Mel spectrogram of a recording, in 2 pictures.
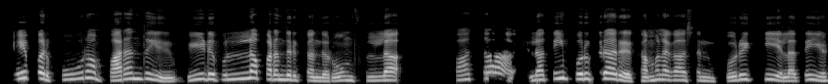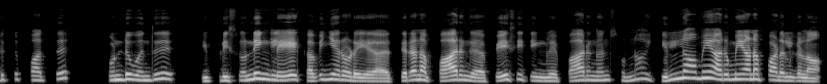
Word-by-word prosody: Paper 275 Hz, -3 st, +2 dB
பூரா 260 Hz, +7 st, -1 dB, 0.2 s
பறந்து, 255 Hz, +6 st, +3 dB, 0.4 s
வீடு 245 Hz, +3 st, +1 dB
ஃபுல்லா 255 Hz, +6 st, +2 dB
பறந்திருக்கு. 215 Hz, -4 st, +1 dB
அந்த 160 Hz, -1 st, +1 dB
ரூம் 185 Hz, +2 st, -1 dB
ஃபுல்லா. 185 Hz, +2 st, +1 dB, 0.7 s
பார்த்தா, 235 Hz, +5 st, -5 dB, 0.4 s
எல்லாத்தையும் 220 Hz, +8 st, 0 dB
பொறுக்கிறாரு, 250 Hz, -4 st, +3 dB, 0.2 s
கமலஹாசன். 195 Hz, -3 st, -2 dB, 0.2 s
பொறுக்கி 225 Hz, +6 st, -2 dB
எல்லாத்தையும் 175 Hz, +5 st, -2 dB
எடுத்து 210 Hz, +5 st, -8 dB, 0.2 s
பார்த்து, 200 Hz, +6 st, -4 dB, 0.5 s
கொண்டு 215 Hz, +4 st, +3 dB
வந்து, 200 Hz, +5 st, -1 dB, 0.5 s
இப்பிடி 175 Hz, +3 st, -2 dB
சொன்னீங்களே. 215 Hz, -2 st, +4 dB, 0.2 s
கவிஞருடைய 195 Hz, -5 st, +1 dB, 0.3 s
திறனப் 210 Hz, +3 st, +1 dB
பாருங்க. 200 Hz, 0 st, +4 dB, 0.2 s
பேசிட்டீங்களே! 180 Hz, -7 st, -1 dB, 0.2 s
பாருங்கன்னு 200 Hz, +2 st, -1 dB
சொன்னா, 185 Hz, +9 st, -5 dB, 0.3 s
எல்லாமே 290 Hz, +3 st, +3 dB
அருமையான 235 Hz, +1 st, +3 dB
பாடல்களாம் 165 Hz, -6 st, 0 dB
215 Hz, 110 wpm, -20 LUFS, 185-240 Hz, 0.7 s, சொன்னீங்களே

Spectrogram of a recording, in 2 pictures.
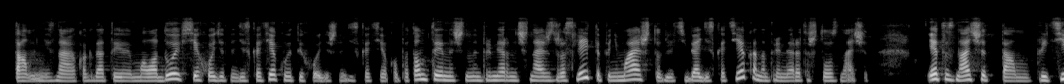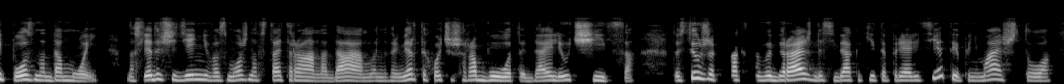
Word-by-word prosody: там, 165 Hz, +1 st, 0 dB
не 170 Hz, -, -8 dB
знаю, 165 Hz, -2 st, -3 dB
когда 175 Hz, +1 st, -5 dB
ты 170 Hz, -1 st, -4 dB
молодой, 170 Hz, +9 st, +2 dB
все 200 Hz, -, -1 dB
ходят 185 Hz, -2 st, -3 dB
на 165 Hz, -, -9 dB
дискотеку, 185 Hz, +5 st, -2 dB
и 185 Hz, -, -3 dB
ты 180 Hz, -, -7 dB
ходишь 170 Hz, -, -6 dB
на -, -, -11 dB
дискотеку. 170 Hz, -2 st, -10 dB
Потом 220 Hz, +6 st, 0 dB
ты 215 Hz, -2 st, +4 dB
нач 185 Hz, -1 st, -1 dB
например 190 Hz, +1 st, -2 dB
начинаешь 180 Hz, 0 st, -2 dB
взрослеть, 185 Hz, -, +1 dB
ты -, -, -3 dB
понимаешь, 205 Hz, +4 st, +2 dB
что 170 Hz, -, -3 dB
для 165 Hz, -1 st, -6 dB
тебя 180 Hz, +1 st, -1 dB
дискотека, 185 Hz, -, -2 dB
например, 175 Hz, -2 st, -5 dB
это 185 Hz, +1 st, -6 dB
что 175 Hz, -1 st, -4 dB
значит- 165 Hz, -1 st, -7 dB, 0.6 s
это 235 Hz, +1 st, +6 dB
значит 210 Hz, +1 st, +3 dB
там 160 Hz, -1 st, -3 dB
прийти 190 Hz, +7 st, +1 dB
поздно 210 Hz, -1 st, +3 dB
домой. 180 Hz, -3 st, -1 dB, 0.2 s
На 180 Hz, -, -7 dB
следующий 210 Hz, +4 st, +2 dB
день 215 Hz, +4 st, +4 dB
невозможно 200 Hz, 0 st, -1 dB
встать 200 Hz, 0 st, -2 dB
рано, 175 Hz, -4 st, +1 dB
да, 170 Hz, +2 st, +3 dB
ам, 160 Hz, +1 st, -6 dB
например, 170 Hz, +7 st, -1 dB
ты 220 Hz, -, -5 dB
хочешь 200 Hz, +1 st, -3 dB
работать, 185 Hz, -5 st, +2 dB
да, 170 Hz, +3 st, +1 dB
или 190 Hz, -1 st, +2 dB
учиться. 195 Hz, -3 st, +1 dB, 0.4 s
То -, -, -9 dB
есть 185 Hz, -1 st, -4 dB
ты 290 Hz, -, +6 dB
уже 245 Hz, -5 st, +2 dB
как-то 210 Hz, -2 st, -3 dB
выбираешь 200 Hz, +5 st, +6 dB
для 195 Hz, -1 st, -3 dB
себя 195 Hz, +1 st, 0 dB
какие-то 190 Hz, 0 st, -6 dB
приоритеты 190 Hz, -, -1 dB
и -, -, +3 dB
понимаешь, 195 Hz, +5 st, -1 dB
что, 175 Hz, -2 st, -4 dB
185 Hz, 185 wpm, -23 LUFS, 175-205 Hz, 0.6 s, это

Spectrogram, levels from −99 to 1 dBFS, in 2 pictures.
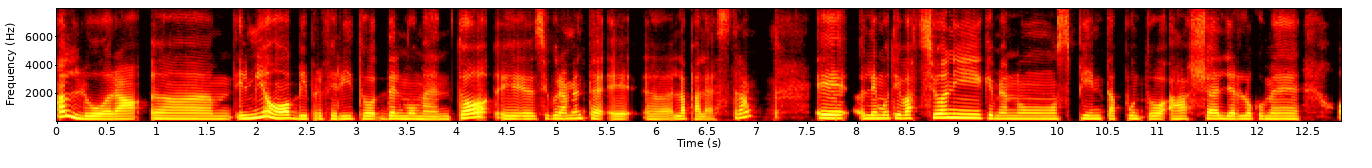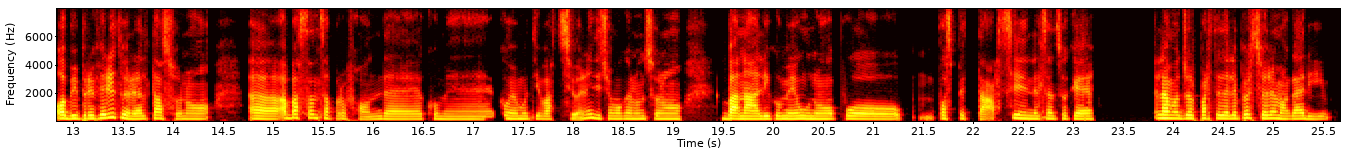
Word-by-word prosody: Allora, 190 Hz, -, +4 dB
ehm, 200 Hz, -2 st, -1 dB
il 215 Hz, +2 st, +1 dB
mio 295 Hz, +7 st, +6 dB
hobby 205 Hz, -3 st, +3 dB
preferito 195 Hz, 0 st, -3 dB
del 200 Hz, +1 st, -1 dB
momento, 190 Hz, -, +2 dB
ehm, 195 Hz, -1 st, -2 dB
sicuramente 215 Hz, 0 st, -2 dB
è, 180 Hz, +5 st, -4 dB
ehm, 180 Hz, -1 st, -5 dB
la 195 Hz, -, 0 dB
palestra 200 Hz, -, -4 dB, 0.7 s
e 235 Hz, -2 st, +4 dB, 0.2 s
le 220 Hz, +1 st, +1 dB
motivazioni 255 Hz, +3 st, +3 dB
che 230 Hz, -1 st, -2 dB
mi 210 Hz, -, -4 dB
hanno 200 Hz, -1 st, -3 dB
spinta, 210 Hz, 0 st, -3 dB
appunto 195 Hz, 0 st, -4 dB
a 190 Hz, +1 st, -1 dB
sceglierlo 200 Hz, -2 st, -1 dB
come 195 Hz, -1 st, -3 dB, 0.4 s
hobby 220 Hz, -1 st, +6 dB
preferito, 250 Hz, +7 st, +2 dB
in 245 Hz, -, +4 dB
realtà 195 Hz, +4 st, +1 dB
sono, 190 Hz, 0 st, -5 dB, 0.3 s
ehm, -, -, -3 dB
abbastanza 235 Hz, +5 st, +2 dB
profonde 180 Hz, -2 st, -4 dB
come 180 Hz, -1 st, -8 dB
come 205 Hz, -3 st, -2 dB
motivazioni. 195 Hz, +5 st, -3 dB
Diciamo 205 Hz, -4 st, -3 dB
che 200 Hz, -, -4 dB
non 195 Hz, 0 st, -3 dB
sono 190 Hz, -1 st, -2 dB, 0.4 s
banali 195 Hz, -1 st, +5 dB
come 200 Hz, -1 st, 0 dB
uno 195 Hz, -2 st, 0 dB
può 185 Hz, -2 st, 0 dB, 0.2 s
mhmm, 260 Hz, +1 st, -12 dB
può 220 Hz, -, -3 dB
aspettarsi, 215 Hz, +3 st, -2 dB
nel 200 Hz, -1 st, -3 dB
senso 205 Hz, -1 st, -3 dB
che, 195 Hz, -1 st, 0 dB, 0.6 s
la 240 Hz, 0 st, +8 dB
maggior 225 Hz, -1 st, +2 dB
parte 230 Hz, 0 st, -1 dB
delle 220 Hz, 0 st, +1 dB
persone 235 Hz, -1 st, +1 dB
magari 195 Hz, -3 st, -2 dB
200 Hz, 130 wpm, -24 LUFS, 190-220 Hz, 0.7 s, la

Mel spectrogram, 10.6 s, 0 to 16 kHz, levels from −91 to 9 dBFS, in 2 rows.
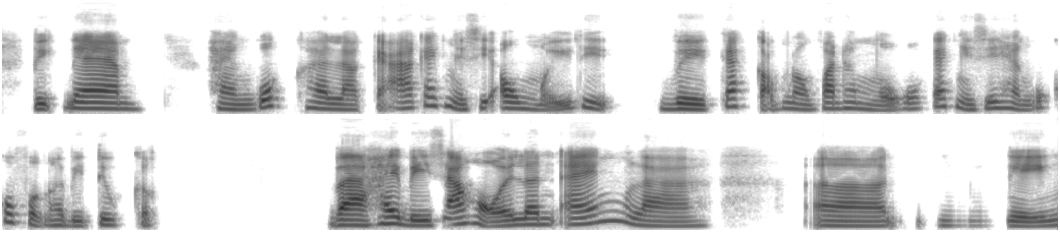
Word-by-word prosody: Việt 175 Hz, -, -1 dB
Nam, 195 Hz, -3 st, +5 dB, 0.3 s
Hàn 170 Hz, -3 st, -3 dB
Quốc, 245 Hz, +7 st, +1 dB
hay 190 Hz, -4 st, -1 dB
là 165 Hz, -2 st, 0 dB
cả 195 Hz, -, 0 dB
các 280 Hz, -1 st, -4 dB
nghệ 250 Hz, -, -3 dB
sĩ 190 Hz, +5 st, -5 dB
Âu 200 Hz, -1 st, +1 dB
Mỹ -, -, -4 dB
thì 205 Hz, -6 st, -4 dB, 0.2 s
vì 175 Hz, -1 st, +2 dB
các 255 Hz, +11 st, -2 dB
cộng 195 Hz, -, -4 dB
đồng 170 Hz, -3 st, -4 dB
fan 190 Hz, +2 st, 0 dB
hâm 195 Hz, -4 st, -6 dB
mộ -, -, -4 dB
của 180 Hz, +1 st, -8 dB
các 255 Hz, +7 st, -4 dB
nghệ 180 Hz, -, -4 dB
sĩ 195 Hz, +5 st, -5 dB
Hàn 180 Hz, -6 st, -5 dB
Quốc -, -, -10 dB
có 275 Hz, -, -1 dB
phần -, -, -2 dB
hơi 170 Hz, 0 st, -4 dB
bị 155 Hz, -2 st, -5 dB
tiêu 180 Hz, +3 st, -4 dB
cực -, -, -10 dB, 0.8 s
và 175 Hz, -1 st, +8 dB
hay 215 Hz, +6 st, +5 dB
bị 165 Hz, -3 st, +3 dB
xã 195 Hz, +5 st, +6 dB
hội 160 Hz, -8 st, +2 dB
lên 195 Hz, +1 st, +1 dB
án 235 Hz, +12 st, +2 dB
là, 150 Hz, -5 st, -2 dB, 0.5 s
ờ, 150 Hz, -2 st, +1 dB, 0.2 s
ừm, 160 Hz, -1 st, -13 dB, 0.3 s
nghiện 150 Hz, +1 st, +1 dB
180 Hz, 245 wpm, -23 LUFS, 160-200 Hz, 0.8 s, và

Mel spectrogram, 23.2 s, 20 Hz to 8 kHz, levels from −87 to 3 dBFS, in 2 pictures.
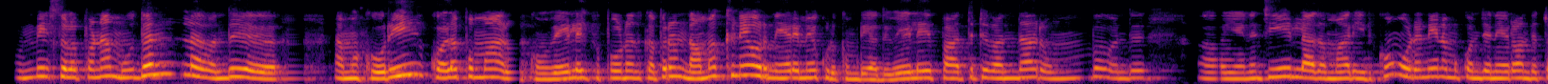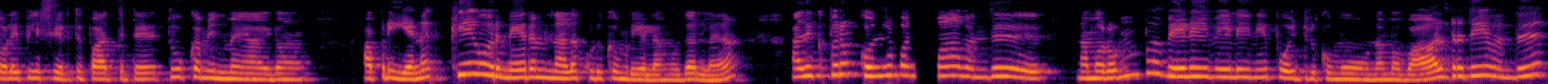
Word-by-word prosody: உண்மைய 285 Hz, +5 st, 0 dB
சொல்லப்போனா 275 Hz, +1 st, +2 dB
முதல்ல 360 Hz, +6 st, +2 dB, 0.2 s
வந்து, 245 Hz, +5 st, +3 dB, 0.7 s
நமக்கு 235 Hz, 0 st, +2 dB
ஒரே 290 Hz, +8 st, +5 dB, 0.2 s
குழப்பமா 275 Hz, +2 st, +1 dB
இருக்கும். 220 Hz, -2 st, -3 dB
வேலைக்கு 240 Hz, +2 st, 0 dB
போனதுக்கப்புறம் 245 Hz, +4 st, 0 dB
நமக்குன்னே 315 Hz, +8 st, +1 dB
ஒரு 310 Hz, -, +4 dB
நேரமே 250 Hz, +1 st, +2 dB
குடுக்க 220 Hz, -3 st, -3 dB
முடியாது. 200 Hz, -2 st, -1 dB
வேலையை 245 Hz, +3 st, +1 dB
பார்த்துட்டு 230 Hz, +3 st, -2 dB
வந்தா 240 Hz, +3 st, 0 dB
ரொம்ப 240 Hz, +4 st, -5 dB, 0.2 s
வந்து 235 Hz, +2 st, -4 dB, 0.5 s
அ -, -, -6 dB, 0.3 s
எனர்ஜியே 235 Hz, +6 st, 0 dB
இல்லாத 255 Hz, -4 st, +1 dB
மாரி 235 Hz, +1 st, 0 dB
இருக்கும், 325 Hz, +12 st, -6 dB
உடனே 280 Hz, 0 st, -1 dB
நம்ம 275 Hz, -2 st, -3 dB
கொஞ்ச 245 Hz, -2 st, +1 dB
நேரம், 240 Hz, +1 st, +1 dB
அந்த 230 Hz, 0 st, -2 dB
தொலைபேசி 230 Hz, +2 st, -3 dB
எடுத்து 215 Hz, +3 st, -7 dB
பார்த்துட்டு, 210 Hz, 0 st, -3 dB, 0.2 s
தூக்கமின்மை 255 Hz, -6 st, +1 dB
ஆயிடும். 200 Hz, 0 st, -3 dB, 0.5 s
அப்டி 245 Hz, +3 st, -2 dB
எனக்கே 260 Hz, -, 0 dB, 0.2 s
ஒரு 325 Hz, -3 st, +4 dB
நேரம் 270 Hz, +1 st, +1 dB
என்னால 240 Hz, -1 st, +2 dB
குடுக்க 235 Hz, +1 st, -4 dB
முடியல 190 Hz, -3 st, 0 dB
முதல்ல. 185 Hz, -2 st, 0 dB, 0.6 s
அதுக்கப்புறம் 320 Hz, +5 st, +1 dB
கொஞ்சம் 320 Hz, +2 st, +4 dB
கொஞ்சமா 325 Hz, 0 st, -4 dB, 0.2 s
வந்து 285 Hz, +2 st, 0 dB, 0.6 s
நம்ம 240 Hz, 0 st, +3 dB
ரொம்ப, 325 Hz, +9 st, -3 dB, 0.2 s
வேலை 300 Hz, +1 st, +5 dB
வேலையினே 275 Hz, 0 st, 0 dB
போயிட்டு 240 Hz, -3 st, -1 dB
இருக்கோமோ? 210 Hz, -2 st, -1 dB, 0.2 s
நம்ம 195 Hz, 0 st, -1 dB
வாழ்றதே 285 Hz, -, +1 dB
வந்து 280 Hz, +3 st, 0 dB
250 Hz, 145 wpm, -22 LUFS, 230-290 Hz, 0.7 s, ஒரே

